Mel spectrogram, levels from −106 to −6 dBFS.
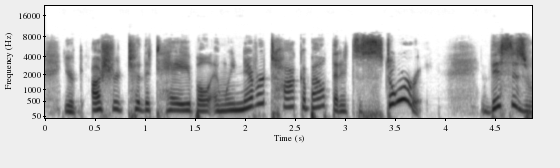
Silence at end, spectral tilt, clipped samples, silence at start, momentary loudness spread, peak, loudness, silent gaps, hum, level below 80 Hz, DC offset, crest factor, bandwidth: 0 s; -2.5 dB/octave; under 0.1%; 0 s; 11 LU; -8 dBFS; -24 LUFS; none; none; -46 dBFS; under 0.1%; 18 dB; 9.2 kHz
